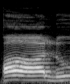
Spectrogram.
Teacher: কা হবে না, ক জিব্বার গোড়া থেকে, কলু মাদের হরফ একালিপটান।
